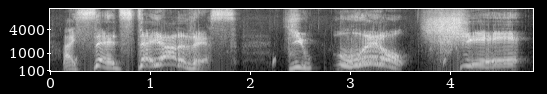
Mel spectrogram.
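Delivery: slow, high shouted threat; angry shout. Acted. Teen shouting at Tyrion to back off. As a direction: yell it out like a thug. Reading the angry character's line.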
